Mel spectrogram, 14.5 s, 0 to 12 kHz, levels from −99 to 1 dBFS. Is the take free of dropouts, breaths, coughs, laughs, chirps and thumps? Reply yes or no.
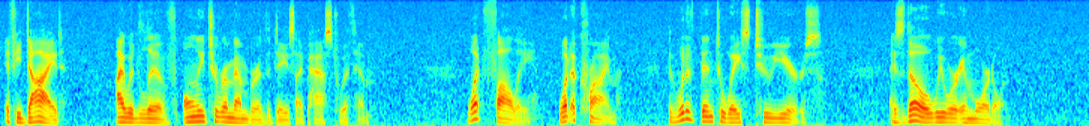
yes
